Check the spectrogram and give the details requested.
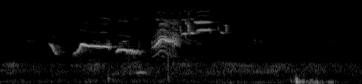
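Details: Singing blackbird in spring, perched among tree branches, seeking a mate; a brief fluting whistle then a squeaky, twittering high flourish, followed by a faint low thump near the end.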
